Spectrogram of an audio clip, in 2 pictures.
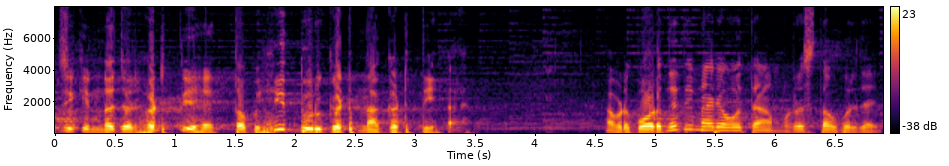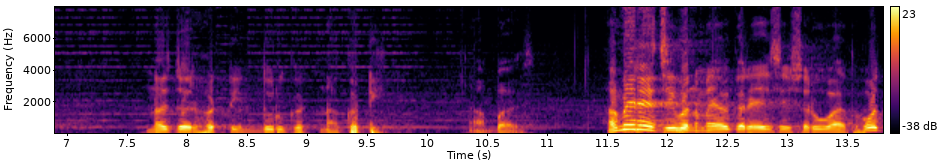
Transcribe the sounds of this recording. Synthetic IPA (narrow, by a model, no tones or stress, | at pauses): d͡ʒikinəd͡ʒəɾɦəʈt̪iɦɛt̪əbɦid̪uɾɡʱəʈnaɡʱəʈt̪iɦɛ | a̰pɽ̃ebɔɽnət̪imaɾjaɦot̪aa̰mɾəst̪aupəɾd͡ʒaj | nəd͡ʒəɾɦəʈid̪uɾɡʱəʈnaɡʱəʈi | ɦã̰bə̰s | həmeɾed͡ʒiʋənmẽəɡəɾeseʃəɾuʋat̪ɦo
